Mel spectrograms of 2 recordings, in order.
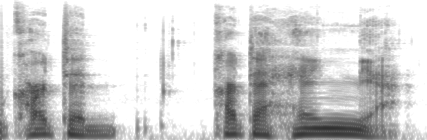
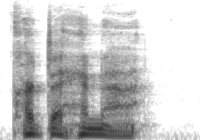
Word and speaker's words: Cartagena: My good pal, all the way from Cartagena. I keep going with the Enya. I say it wrong. Cartagena, Colombia.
